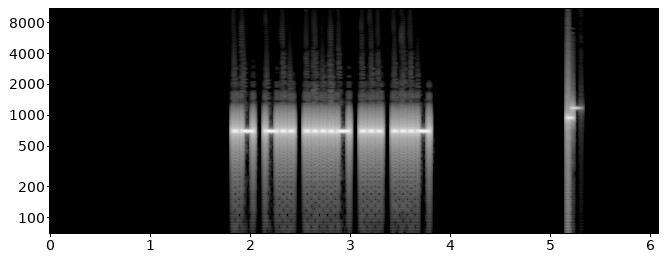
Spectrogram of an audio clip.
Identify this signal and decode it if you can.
Morse code, heard as a keyed tone, about 30 wpm, 700 Hz. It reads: AD4SV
